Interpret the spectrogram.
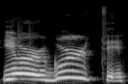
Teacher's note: Puxando bem o meu R aqui paranaense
